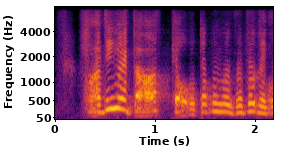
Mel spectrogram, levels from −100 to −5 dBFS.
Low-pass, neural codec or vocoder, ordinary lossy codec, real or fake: 7.2 kHz; codec, 16 kHz, 0.5 kbps, FreqCodec, smaller model; Opus, 64 kbps; fake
